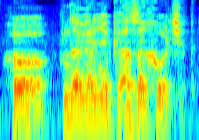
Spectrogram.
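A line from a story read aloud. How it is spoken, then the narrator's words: Cheerful reply. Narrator (Russian): весело ответил Гиллис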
